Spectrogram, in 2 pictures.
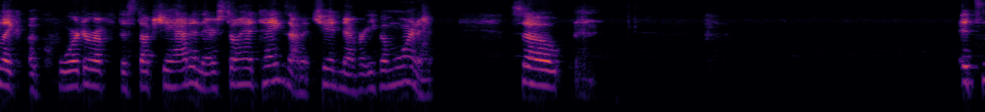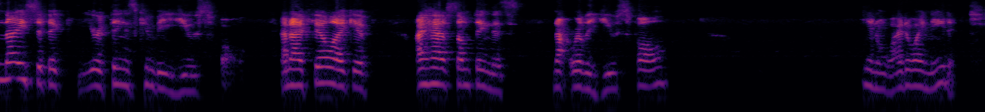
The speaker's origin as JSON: {"language": "English", "region": "Michigan", "country": "United States", "tie": "born or raised there", "said": "I grew up in Michigan"}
